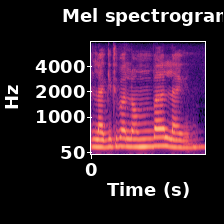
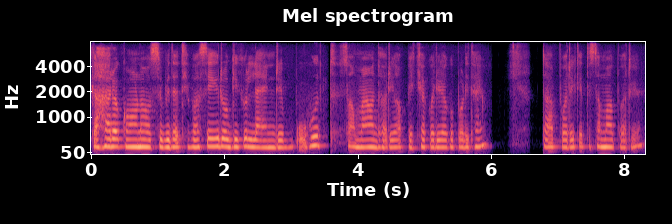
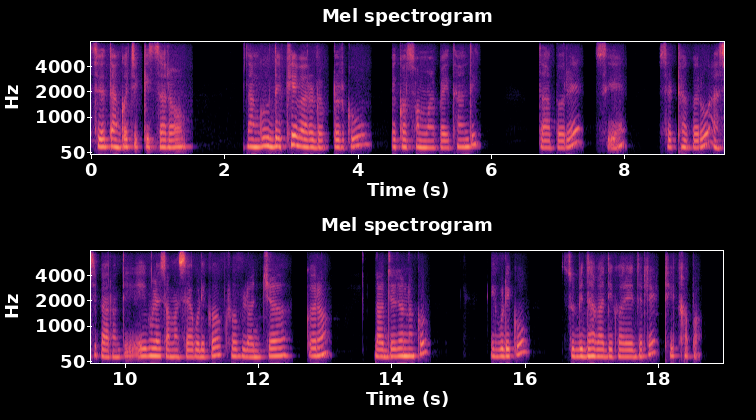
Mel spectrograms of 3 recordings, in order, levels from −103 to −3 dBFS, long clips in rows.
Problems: none marked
